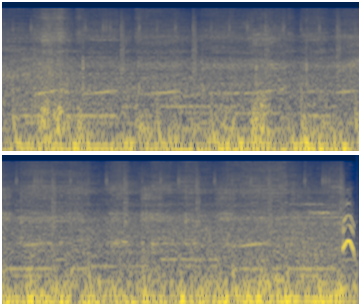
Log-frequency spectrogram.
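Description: Steady wind rush on the microphone with road and traffic noise while riding a Sur-Ron electric dirt bike.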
